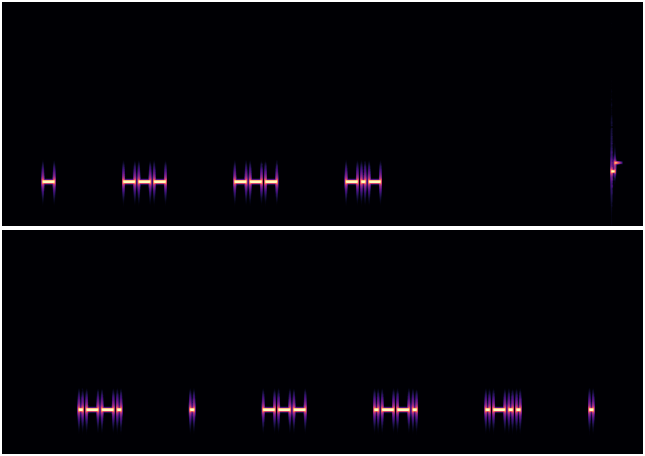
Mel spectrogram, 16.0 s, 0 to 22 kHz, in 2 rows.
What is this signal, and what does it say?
Morse code, heard as a keyed tone, about 25 wpm, spaced as for 9 wpm, 700 Hz. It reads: TOOK PEOPLE
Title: 6x Character Spacing - Top 300 Words - 25wpm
